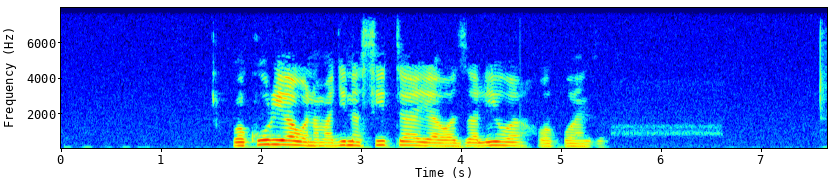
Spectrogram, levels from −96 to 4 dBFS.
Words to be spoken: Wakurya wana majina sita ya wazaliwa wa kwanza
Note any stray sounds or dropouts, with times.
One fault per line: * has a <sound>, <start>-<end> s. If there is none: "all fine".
all fine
